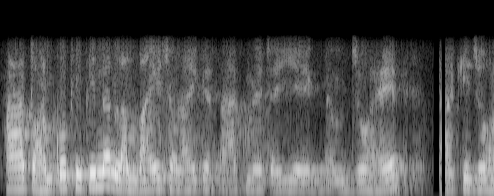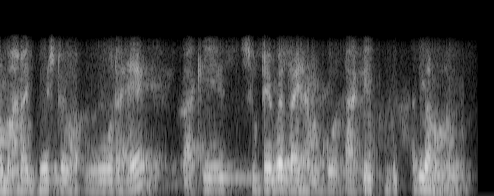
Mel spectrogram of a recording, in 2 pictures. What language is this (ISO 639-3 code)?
hin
